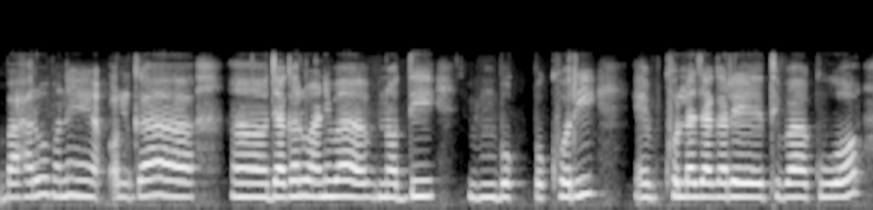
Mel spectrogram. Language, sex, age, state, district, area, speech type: Odia, female, 45-60, Odisha, Kandhamal, rural, spontaneous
